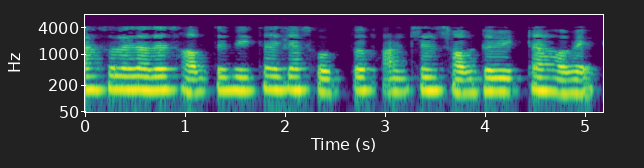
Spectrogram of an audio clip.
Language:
Bangla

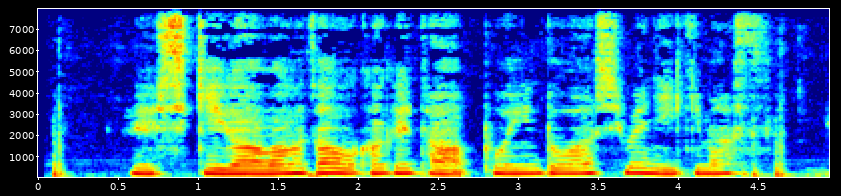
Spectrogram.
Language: Japanese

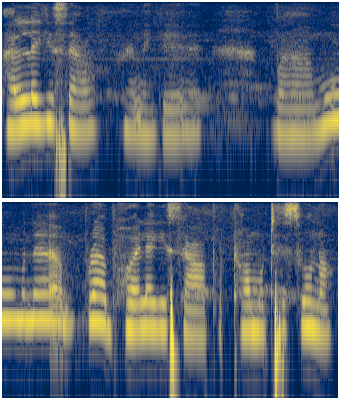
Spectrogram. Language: Assamese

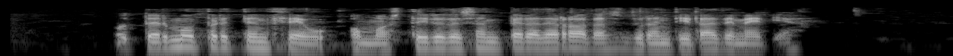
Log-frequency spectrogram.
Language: Galician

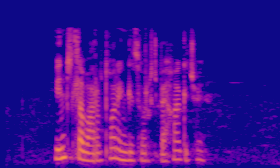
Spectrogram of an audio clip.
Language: Mongolian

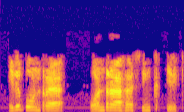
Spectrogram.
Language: Tamil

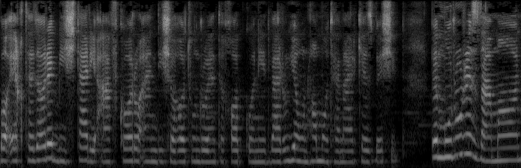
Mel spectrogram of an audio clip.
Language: Persian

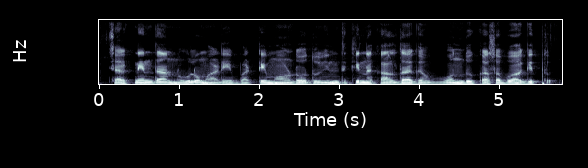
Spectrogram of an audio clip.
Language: Kannada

